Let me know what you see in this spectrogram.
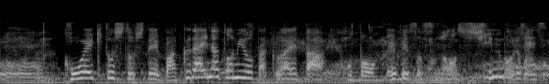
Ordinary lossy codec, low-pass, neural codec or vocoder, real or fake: none; 7.2 kHz; codec, 16 kHz, 4.8 kbps, FACodec; fake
